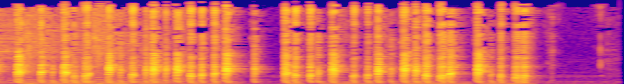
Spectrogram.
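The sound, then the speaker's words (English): A feeding chuckle is blown on a duck call in championship calling style: rapid, rolling clucks in two fast runs split by a short pause. It is loud and alone, fading out at the end. “Everybody thinks of a feeding chuckle as being something that you hear on the stage at Stuttgart for championship duck calling, like this.”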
